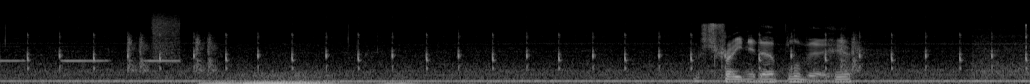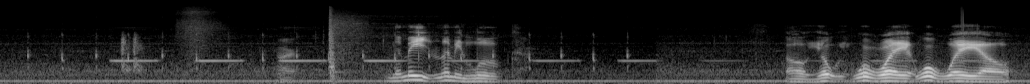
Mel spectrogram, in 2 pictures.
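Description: A truck engine idles with a low steady hum.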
